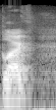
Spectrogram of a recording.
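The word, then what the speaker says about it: 6LACK: It's Six Lack, but it's pronounced Black.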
